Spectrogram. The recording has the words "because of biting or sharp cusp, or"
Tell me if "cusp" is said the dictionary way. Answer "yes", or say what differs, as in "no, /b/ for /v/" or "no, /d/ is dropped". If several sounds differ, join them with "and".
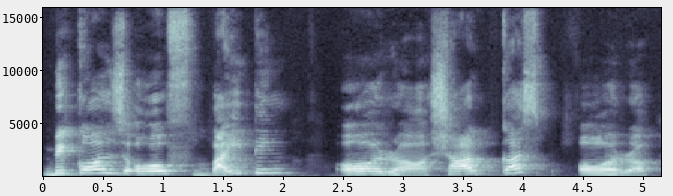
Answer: yes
